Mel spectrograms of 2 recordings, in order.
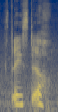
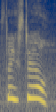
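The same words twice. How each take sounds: First: Said in the usual way. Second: High-pitched coaxing plea after a gasp; gasp, then beg him high to hold still; squeaky gasp. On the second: Real, not acted. Owner coaxing her molting dog, high-pitched and pleading. Plucking the dog's molting fur.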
